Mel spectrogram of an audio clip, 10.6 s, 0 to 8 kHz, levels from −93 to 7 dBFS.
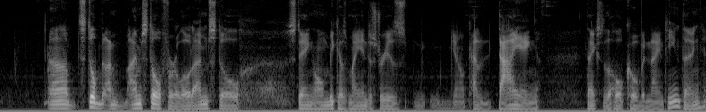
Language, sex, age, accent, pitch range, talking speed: English, male, 30-49, American, 80-100 Hz, 140 wpm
